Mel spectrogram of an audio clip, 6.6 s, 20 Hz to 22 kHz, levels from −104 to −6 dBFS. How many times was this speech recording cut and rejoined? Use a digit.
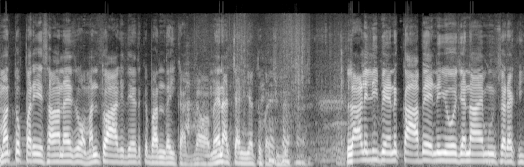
0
